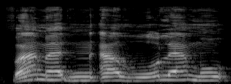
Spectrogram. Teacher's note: نون ساکن کے بعد حمزہ آ گیا، یہاں پر ہم نے اظہار کرتے ہوئے پڑھنا ہے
